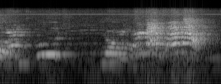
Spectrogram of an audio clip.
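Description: Voices talking in two stretches, the second louder, towards the end.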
